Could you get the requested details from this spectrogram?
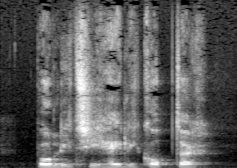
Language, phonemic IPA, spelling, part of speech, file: Dutch, /poːˈli(t)siɦeːlikɔptər/, politiehelikopter, noun, Nl-politiehelikopter.ogg
- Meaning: police helicopter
